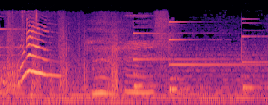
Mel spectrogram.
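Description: A cat meowing in a cartoon, with several rising and falling meows close up over bright jingling, tinkling bells and chimes, and no voices.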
